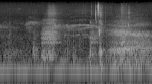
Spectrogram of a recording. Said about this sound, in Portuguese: Os passarinhos cantando.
